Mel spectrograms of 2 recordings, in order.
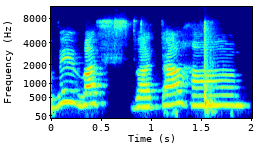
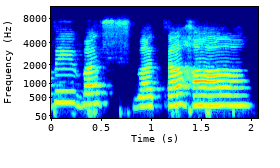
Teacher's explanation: First V is short. Then another second V is short. So the aghat is very prominent.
